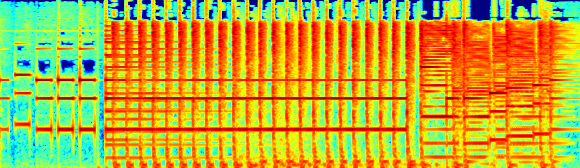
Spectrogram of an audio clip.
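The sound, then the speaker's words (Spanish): Music whose beat comes from the edge of a mobile phone banged repeatedly against a table: rapid, steady percussive taps under bright electronic melody tones, loud, with no one speaking. “Si lo escucháis, eh, la percusión es eso, eh, un móvil golpeado contra una mesa.”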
